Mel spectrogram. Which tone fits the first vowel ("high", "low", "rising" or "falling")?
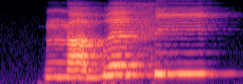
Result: low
